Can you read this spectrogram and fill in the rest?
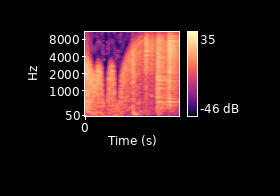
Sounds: scratching (performance technique), music, musical instrument

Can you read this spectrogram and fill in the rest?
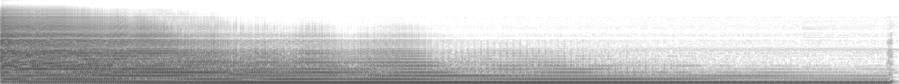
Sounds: music, plucked string instrument, musical instrument, guitar

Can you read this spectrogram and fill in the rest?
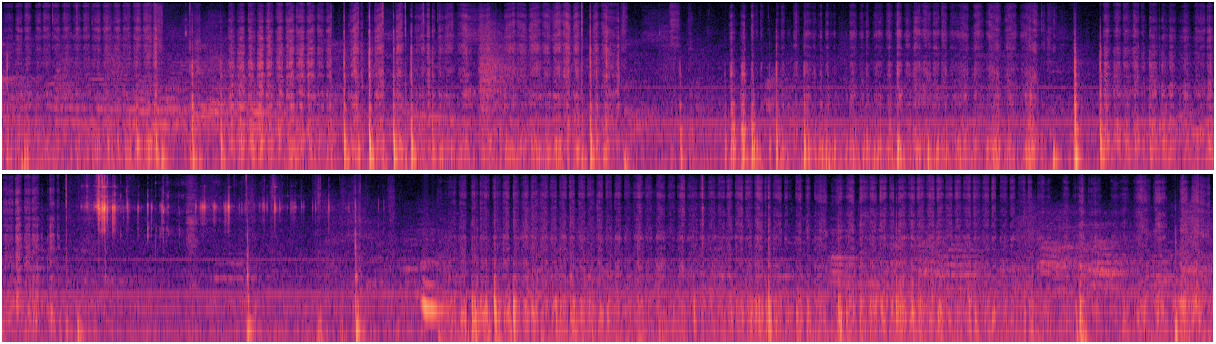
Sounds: writing, domestic sounds

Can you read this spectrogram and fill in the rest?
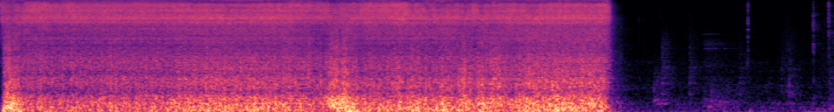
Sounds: fire

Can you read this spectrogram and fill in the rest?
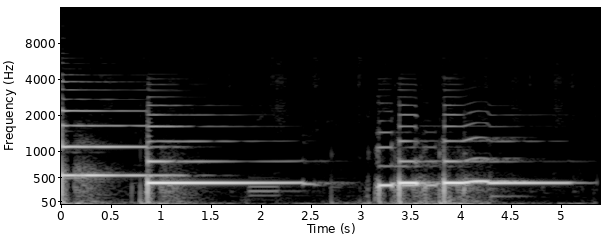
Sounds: music, plucked string instrument, guitar, musical instrument

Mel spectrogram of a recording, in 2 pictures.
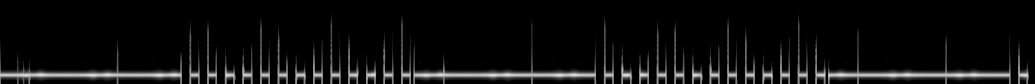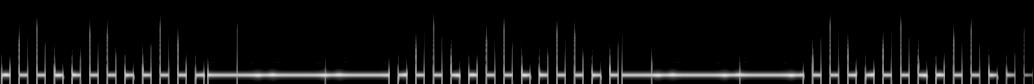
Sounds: alarm, telephone

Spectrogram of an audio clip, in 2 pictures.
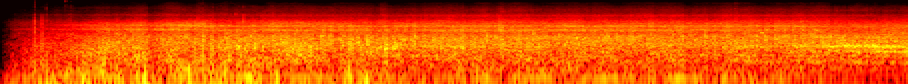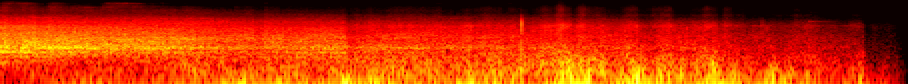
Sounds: rail transport, vehicle, train

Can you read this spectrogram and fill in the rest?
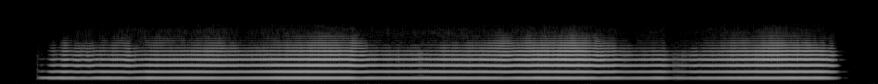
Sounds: musical instrument, trumpet, music, brass instrument

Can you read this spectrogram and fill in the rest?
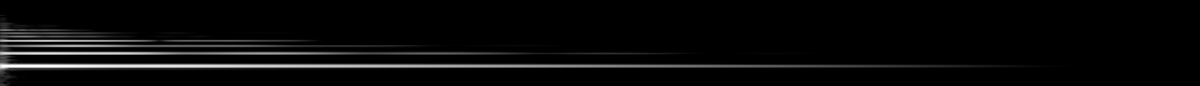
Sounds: music, plucked string instrument, bass guitar, guitar, musical instrument

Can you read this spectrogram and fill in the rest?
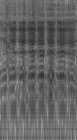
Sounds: animal, livestock

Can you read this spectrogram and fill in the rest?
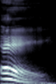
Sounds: human voice, speech, male speech

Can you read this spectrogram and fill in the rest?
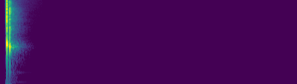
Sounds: finger snapping, hands

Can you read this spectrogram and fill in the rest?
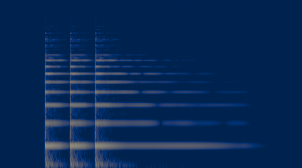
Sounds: musical instrument, keyboard (musical), music, piano

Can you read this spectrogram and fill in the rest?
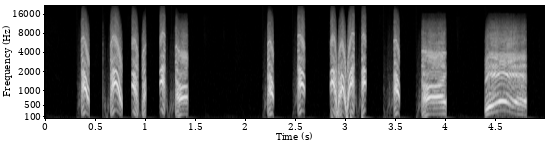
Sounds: scratching (performance technique), music, musical instrument

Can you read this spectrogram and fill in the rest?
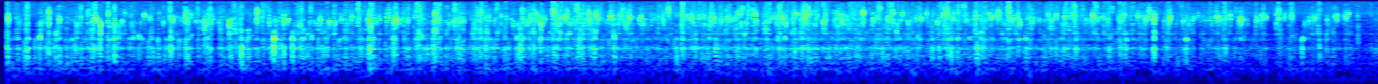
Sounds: liquid, boiling

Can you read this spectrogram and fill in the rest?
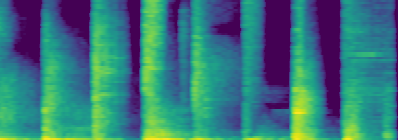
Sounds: music, musical instrument, percussion, drum kit

